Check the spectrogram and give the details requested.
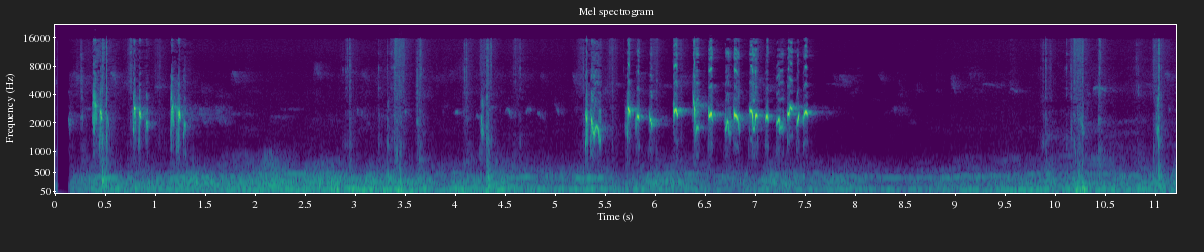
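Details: Orange-spotted bulbul, known locally as cucak wilis, giving its classic song: short chirps, then a quick run of bright, slurred notes near seven seconds, with sharp clicks and a steady low hum behind.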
